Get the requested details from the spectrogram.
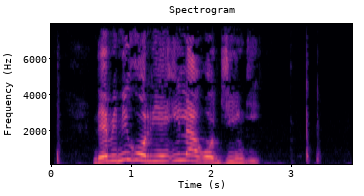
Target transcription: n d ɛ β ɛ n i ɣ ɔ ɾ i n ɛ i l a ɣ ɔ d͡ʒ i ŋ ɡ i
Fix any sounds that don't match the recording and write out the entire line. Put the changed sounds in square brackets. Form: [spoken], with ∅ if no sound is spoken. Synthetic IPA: n d ɛ β [i] n i ɣ ɔ ɾ i [∅] ɛ i l a ɣ ɔ d͡ʒ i ŋ ɡ i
